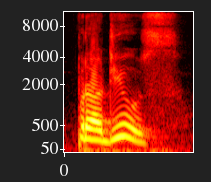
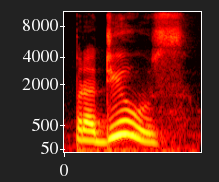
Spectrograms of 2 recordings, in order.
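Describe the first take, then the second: First: The stress is on the first syllable. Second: The stress is on the second syllable.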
